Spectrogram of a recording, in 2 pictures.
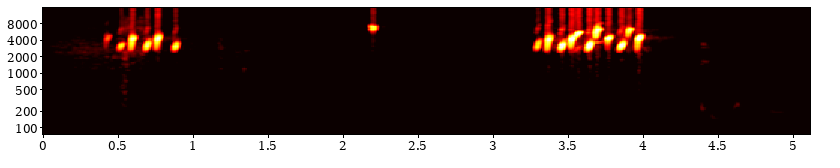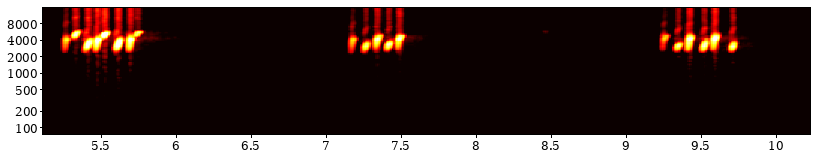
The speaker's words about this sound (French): Ensuite, c'est un oiseau que peut-être dont vous ne connaissez pas forcément le nom, mais que vous reconnaissez vraiment par rapport à son allure. C'est le chardonneret élégant.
